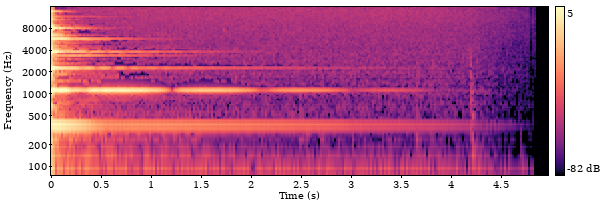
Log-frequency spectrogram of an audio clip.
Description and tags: Michelsonne 66 Gb3 f
multisample pack of a collection piano toy from the 50's (MICHELSONNE)
piano, collection, michelsonne, toy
